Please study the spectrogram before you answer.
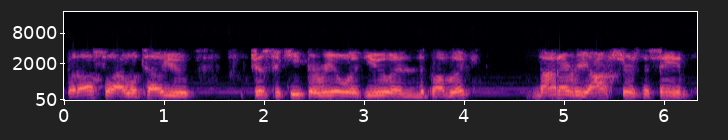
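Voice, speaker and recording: A former inmate recounting events in a phone interview, talking emphatically and candidly, repeating himself and swearing now and then. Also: male voice, mid-range voice. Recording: tinny phone line with faint music.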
